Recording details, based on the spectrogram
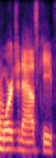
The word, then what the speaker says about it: Wojnarowski: So going and skipping over here to the Adrian, how do you say it? Wojnarowski, is that how you say his name from ESPN? – Yeah, Adrian Wojnarowski he's the ESPN insider for NBA.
